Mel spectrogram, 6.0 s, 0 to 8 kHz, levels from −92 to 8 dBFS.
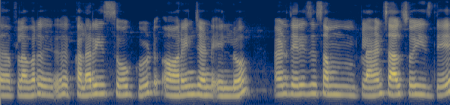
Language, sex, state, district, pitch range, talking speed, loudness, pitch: English, female, Haryana, Rohtak, 195-215 Hz, 200 wpm, -21 LUFS, 205 Hz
